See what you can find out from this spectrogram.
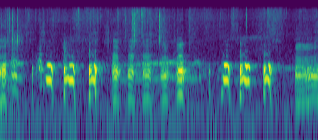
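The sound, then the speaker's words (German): Several chickens cluck in a series of short, soft, irregular bursts while pecking dried mealworms from a hand, with a low background murmur and no clear talking. “Da picken die Hühner der Patientin die getrockneten Mehlwürmer aus der Hand.”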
